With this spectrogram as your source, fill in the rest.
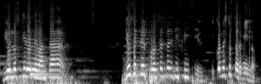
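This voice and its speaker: A man preaching a sermon as pastor in a church, impassioned and often shouting to the congregation. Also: high voice, expressive, normal speed, over music, poor audio. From Mexico. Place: church sanctuary.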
